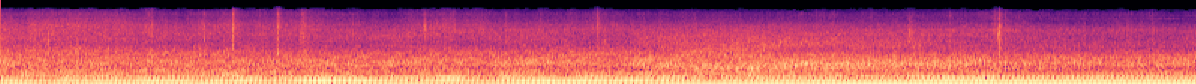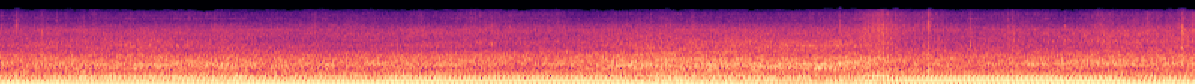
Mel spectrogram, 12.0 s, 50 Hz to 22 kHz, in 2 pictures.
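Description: EGO 56V Select Cut cordless mower running under load, its brushless motor and blades giving a steady, even hum that shifts slightly in pitch about ten seconds in.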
